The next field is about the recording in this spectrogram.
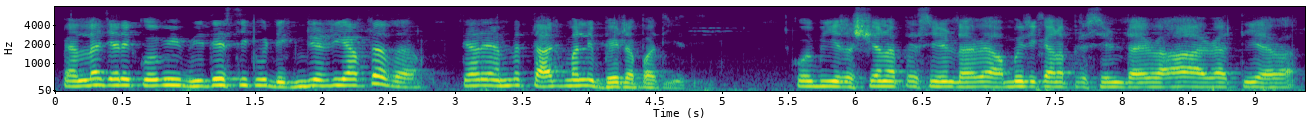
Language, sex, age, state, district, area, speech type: Gujarati, male, 60+, Gujarat, Surat, urban, spontaneous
